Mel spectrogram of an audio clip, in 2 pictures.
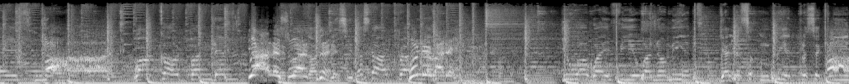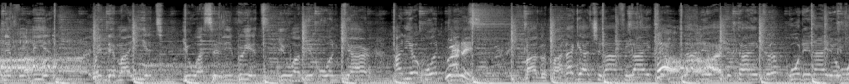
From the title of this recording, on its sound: LIVE AT GALLIS WEDNESDAYS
